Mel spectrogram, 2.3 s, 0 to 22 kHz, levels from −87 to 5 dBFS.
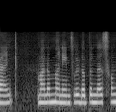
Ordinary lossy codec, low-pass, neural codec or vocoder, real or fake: none; none; codec, 16 kHz, 0.7 kbps, FocalCodec; fake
